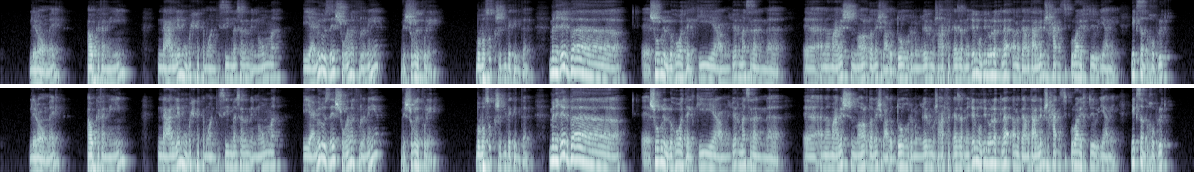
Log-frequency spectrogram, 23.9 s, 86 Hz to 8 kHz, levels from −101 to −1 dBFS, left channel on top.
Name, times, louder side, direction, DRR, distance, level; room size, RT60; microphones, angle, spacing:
voice 1, 0.6-1.2 1.8-2.5 3.2-5.5 6.1-7.6 8.0-8.7 9.5-10.6 11.0-12.4 12.8-15.6 16.1-22.3 22.6-23.3, right 1 dB, 75° right, 1 dB, 1.9 m, -21 dB
15.0 x 14.0 x 3.1 m, 0.34 s
head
